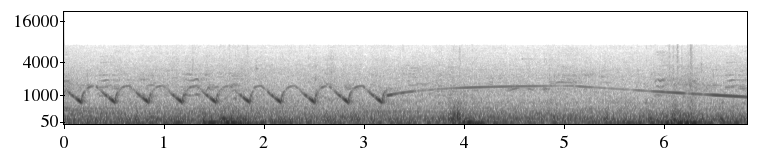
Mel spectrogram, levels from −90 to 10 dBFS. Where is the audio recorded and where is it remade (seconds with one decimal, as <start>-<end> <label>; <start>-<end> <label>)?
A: 0.0-6.8 recorded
